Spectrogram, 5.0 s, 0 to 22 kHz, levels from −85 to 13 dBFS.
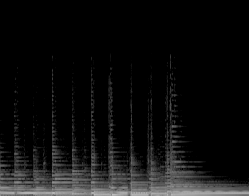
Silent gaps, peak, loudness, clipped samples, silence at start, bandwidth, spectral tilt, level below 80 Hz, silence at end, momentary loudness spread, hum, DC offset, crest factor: none; -8 dBFS; -21 LUFS; under 0.1%; 0 s; 8.4 kHz; -8.5 dB/octave; -64 dBFS; 0 s; 4 LU; none; under 0.1%; 12 dB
